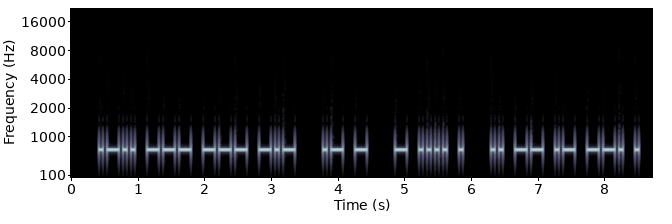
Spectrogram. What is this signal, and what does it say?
Morse code, heard as a keyed tone, about 20 wpm, 700 Hz. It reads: LOOK AT THE IMAGE
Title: Sentences from Top 1000 Words - Review Part 4 - 20wpm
